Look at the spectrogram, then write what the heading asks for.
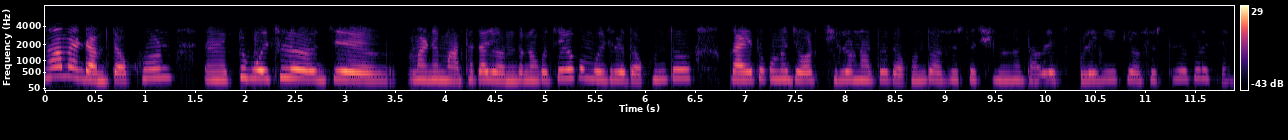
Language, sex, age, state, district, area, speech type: Bengali, female, 30-45, West Bengal, South 24 Parganas, rural, conversation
